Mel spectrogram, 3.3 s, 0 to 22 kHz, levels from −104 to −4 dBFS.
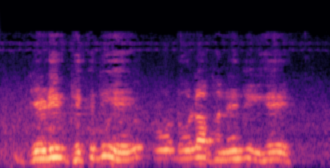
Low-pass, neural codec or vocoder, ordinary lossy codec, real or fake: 10.8 kHz; none; AAC, 48 kbps; real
